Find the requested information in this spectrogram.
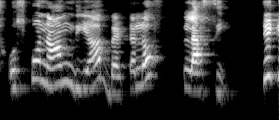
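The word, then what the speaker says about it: Plassey: फूल कहा जाता था इस वर्ड से ही नाम निकला है प्लासी आधा पा प्लासी ठीक है ये अंग्रेजों की दिन थी इस नाम को बिगाड़ कर उन्होंने प्लासी कर दिया ठीक है पलाश होना चाहिए क्योंकि पलाश के फूल से ही वो वर्ड बना था लेकिन प्लासी कर दिया गया ठीक है तो ये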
